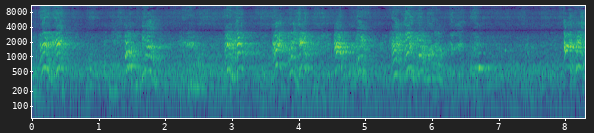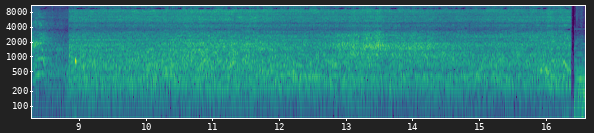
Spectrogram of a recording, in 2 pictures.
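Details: Two pugs bark while watching their own puppy videos: a run of short, sharp yips and barks over the first nine seconds, after which only steady hiss and background noise remain.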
